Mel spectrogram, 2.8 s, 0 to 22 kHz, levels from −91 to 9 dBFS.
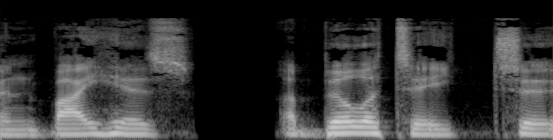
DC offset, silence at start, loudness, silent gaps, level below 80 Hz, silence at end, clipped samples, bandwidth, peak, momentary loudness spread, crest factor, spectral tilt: under 0.1%; 0 s; -21 LUFS; 0.99-1.37 s; -52 dBFS; 0 s; under 0.1%; 13.5 kHz; -2 dBFS; 13 LU; 18 dB; -5.5 dB/octave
